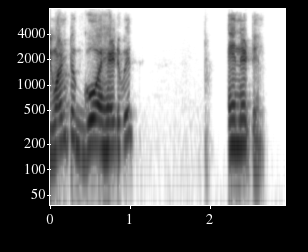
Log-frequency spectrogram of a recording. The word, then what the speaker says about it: n8n: Let's say we want to go ahead with NAN. Okay, N8N. That's how we pronunciate this.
